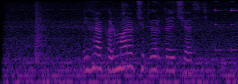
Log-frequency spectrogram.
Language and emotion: Russian, neutral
